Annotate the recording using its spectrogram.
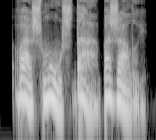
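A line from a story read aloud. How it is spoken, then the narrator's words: Plain. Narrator (Russian): сказала мисс Бивер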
